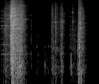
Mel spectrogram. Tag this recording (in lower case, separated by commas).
glass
